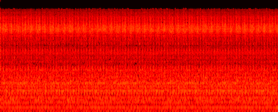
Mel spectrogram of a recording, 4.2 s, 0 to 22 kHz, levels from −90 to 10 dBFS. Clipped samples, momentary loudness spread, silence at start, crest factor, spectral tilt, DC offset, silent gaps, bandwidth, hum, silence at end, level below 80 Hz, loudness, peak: under 0.1%; 0 LU; 0 s; 18 dB; -1 dB/octave; under 0.1%; none; 17 kHz; none; 0 s; -56 dBFS; -30 LUFS; -14 dBFS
